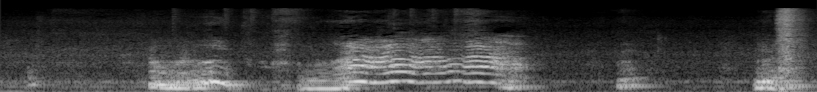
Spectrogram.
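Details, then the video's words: Clingy Chihuahua puppy wanting attention while its owner is in the bathroom: a brief whimper, then a longer wavering, singsong whine that rises and falls, and two short closing whimpers. "CHIHUAHUA puppy nagpapalambing pag nag-CR ka.."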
